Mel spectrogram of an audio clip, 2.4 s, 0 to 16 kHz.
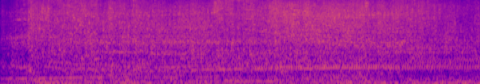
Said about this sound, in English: This chainsaw has a 14-inch blade with that signature meaty yet intimate sound, and when it revs, you can hear all the gnarly details.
